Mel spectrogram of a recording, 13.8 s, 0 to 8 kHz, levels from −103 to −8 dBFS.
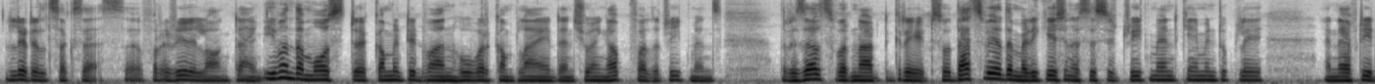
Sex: male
